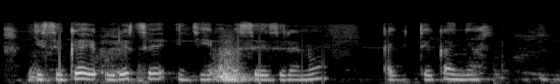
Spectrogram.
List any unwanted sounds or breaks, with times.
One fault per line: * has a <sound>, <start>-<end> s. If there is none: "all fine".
all fine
